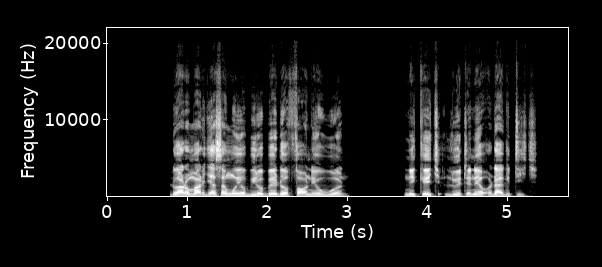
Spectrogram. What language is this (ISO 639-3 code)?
luo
